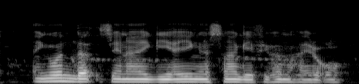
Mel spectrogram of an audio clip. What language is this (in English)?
Manipuri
